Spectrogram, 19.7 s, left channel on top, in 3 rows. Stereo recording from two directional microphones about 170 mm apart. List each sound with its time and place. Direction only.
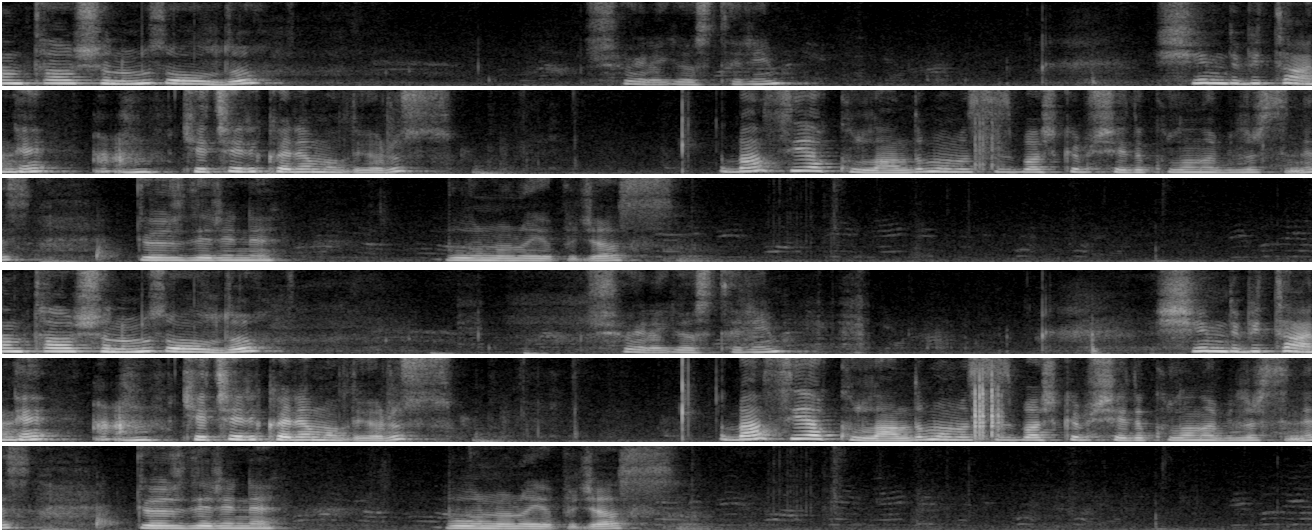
0.0 s speech: 30° left (ahead or behind)
2.9 s speech: 25° left (ahead or behind)
5.1 s speech: 20° left (ahead or behind)
10.2 s speech: 25° left (ahead or behind)
11.3 s speech: 40° right (ahead or behind)
11.6 s speech: 25° left (ahead or behind)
